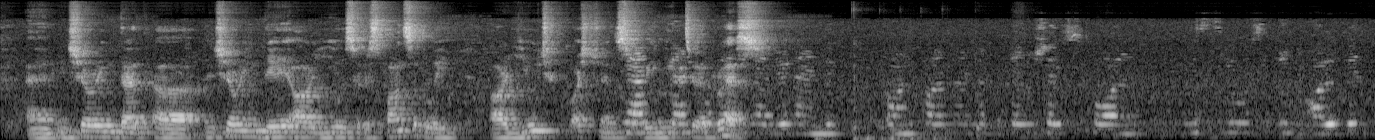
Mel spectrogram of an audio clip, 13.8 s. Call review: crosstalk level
present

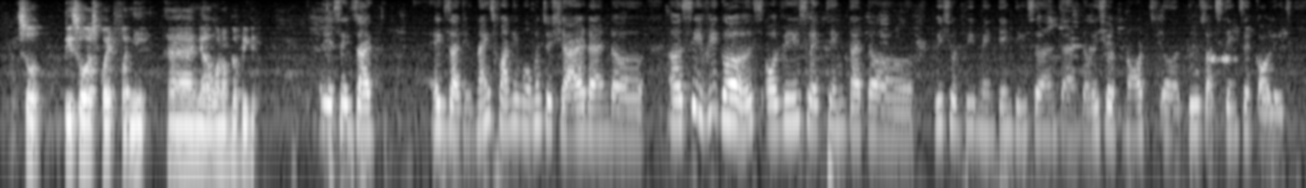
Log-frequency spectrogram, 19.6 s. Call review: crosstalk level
none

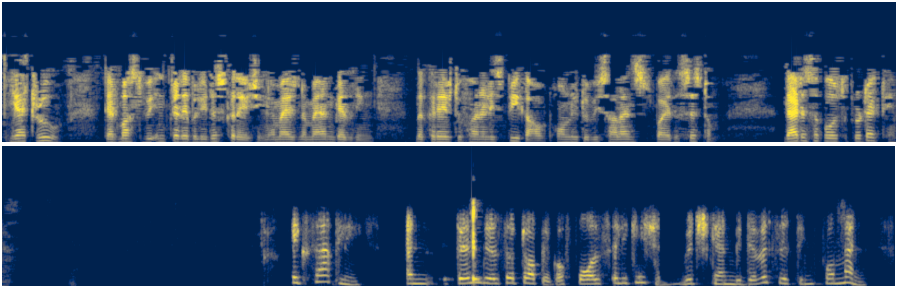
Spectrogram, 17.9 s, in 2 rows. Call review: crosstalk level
none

